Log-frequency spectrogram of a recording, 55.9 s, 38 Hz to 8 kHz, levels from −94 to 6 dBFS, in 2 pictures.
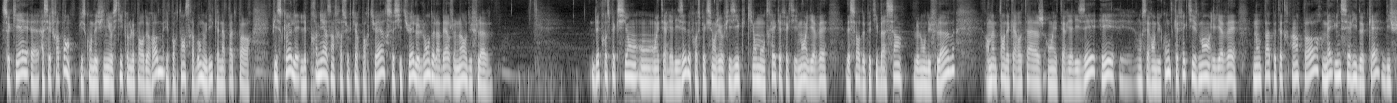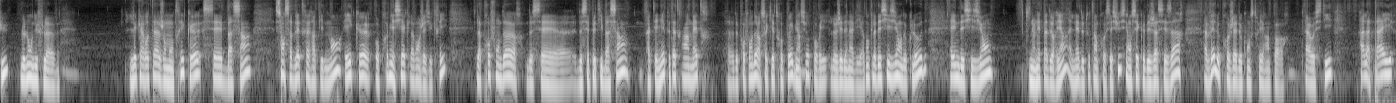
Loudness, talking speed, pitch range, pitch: -13 LUFS, 190 wpm, 115-150 Hz, 130 Hz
